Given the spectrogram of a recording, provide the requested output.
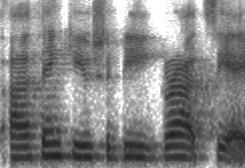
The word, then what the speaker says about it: grazie: writing here because uh thank you should be grazier it's spelled g-r-a-z-i-e um to say where is is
